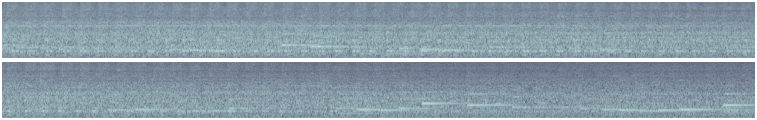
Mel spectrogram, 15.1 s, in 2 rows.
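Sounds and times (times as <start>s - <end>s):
train engine and running noise: 0.0s - 15.0s.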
